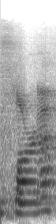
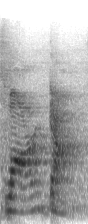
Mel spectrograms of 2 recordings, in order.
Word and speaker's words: Florida: My mom lives in Florida. Yes, 2 syllables, Florida, Florida.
